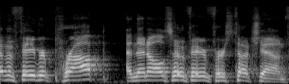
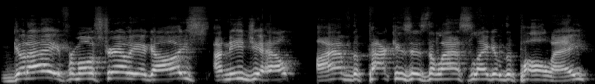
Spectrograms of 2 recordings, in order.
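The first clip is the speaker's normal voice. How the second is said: put-on Australian accent, higher-pitched; 4 semitones higher than usual. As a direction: read it out like a drawling Aussie caller. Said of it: "answer in the Australian accent".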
